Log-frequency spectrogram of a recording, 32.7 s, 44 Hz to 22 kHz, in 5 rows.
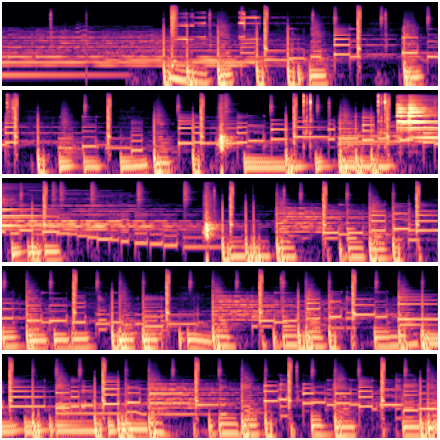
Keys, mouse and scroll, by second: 0.8 click, 1.4 click, 2.2 right click, 3.3 click, 4.7 click, 5.9 click, 6.8-7.2 typing, 8.3 Return, 11.6 click, 14.4 click, 16.5 click, 18.5 click, 21.0 ctrl+r, 23.9 click, 25.6 s, 30.7 click.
